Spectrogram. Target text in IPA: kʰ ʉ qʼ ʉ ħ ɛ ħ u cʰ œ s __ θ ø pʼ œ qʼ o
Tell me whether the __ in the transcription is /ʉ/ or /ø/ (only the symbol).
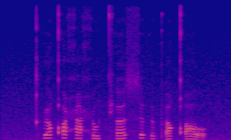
ø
